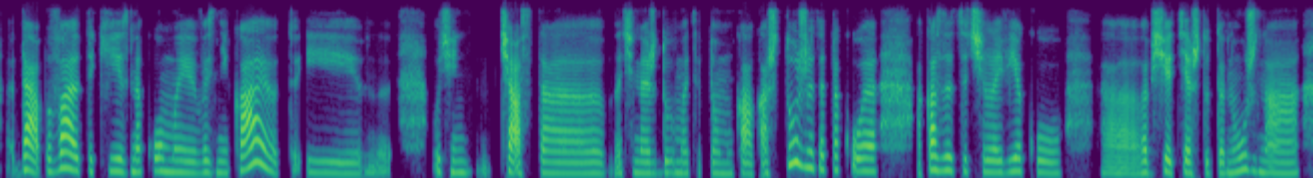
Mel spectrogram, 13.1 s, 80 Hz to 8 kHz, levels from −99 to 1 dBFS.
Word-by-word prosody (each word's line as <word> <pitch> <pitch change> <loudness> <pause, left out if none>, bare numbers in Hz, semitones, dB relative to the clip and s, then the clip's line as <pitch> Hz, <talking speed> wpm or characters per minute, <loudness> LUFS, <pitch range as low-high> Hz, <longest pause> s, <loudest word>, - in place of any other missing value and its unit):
Да, 230 -1 +6
бывают 220 +2 +4
такие 200 +1 -4
знакомые 190 -1 -3
возникают, 190 - +3 0.3
и 180 -2 -7
н - - -12
э, - - -11 0.4
очень 195 -2 -3 0.2
н 230 0 -18
часто 175 -2 +2
начинаешь 175 -1 -2
думать 180 0 -8
о - - -20
том, 170 -1 -8
как: 165 - 0
а 180 - +2
что 330 - +2
же 270 -4 +1
это 240 -2 -3
такое? 210 -2 -1 0.4
Оказывается, 220 -3 +1
человеку, 190 -2 0 0.4
а, 90 0 -5
вообще 185 +2 +4
от 180 - -1
тебя 180 - +2
что-то 175 0 0
нужно, 190 -3 -2
185 Hz, 135 wpm, -24 LUFS, 175-210 Hz, 0.4 s, Да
